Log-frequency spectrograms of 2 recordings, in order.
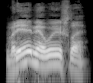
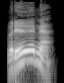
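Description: First: Said in the usual way. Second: Loud, high, pressing call; insistent. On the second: A narrator's reading. Policeman repeating that the visit is over, insistent. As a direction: press them firmly to leave. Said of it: "настойчиво повторил полицейский".

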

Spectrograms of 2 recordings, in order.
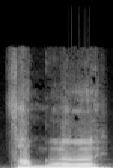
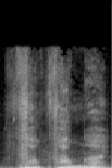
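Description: First: Calling out. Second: Breathless call. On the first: Calls Phong loudly. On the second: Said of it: "thở hồng hộc". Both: Acted.

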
